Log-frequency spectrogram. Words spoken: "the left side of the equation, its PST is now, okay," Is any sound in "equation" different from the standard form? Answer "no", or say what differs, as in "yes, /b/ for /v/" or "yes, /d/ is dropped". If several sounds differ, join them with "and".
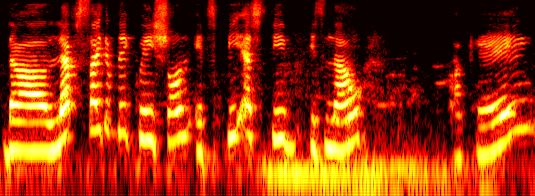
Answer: yes, /ʃ/ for /ʒ/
